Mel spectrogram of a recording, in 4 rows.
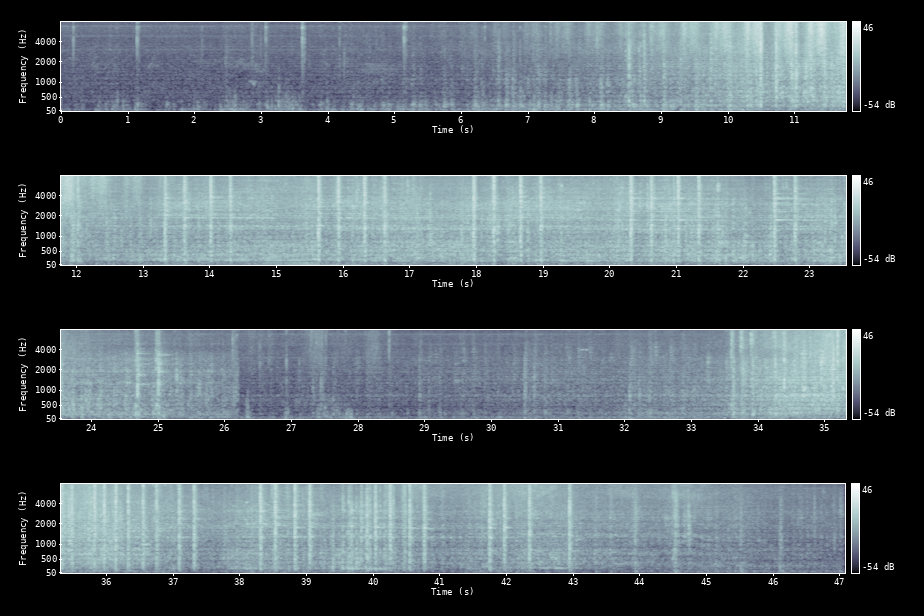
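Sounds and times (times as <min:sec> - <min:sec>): passing train rush: 0:00.0 - 0:47.0
train wheels clickety-clack: 0:04.2 - 0:47.0.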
